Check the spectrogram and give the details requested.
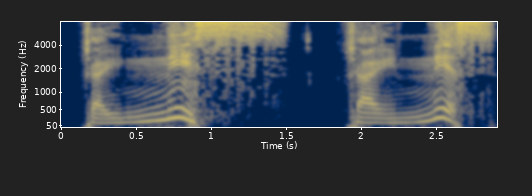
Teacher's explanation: and the stress is in the second syllable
